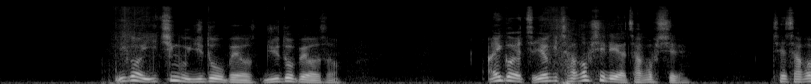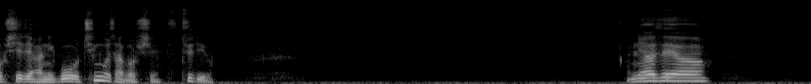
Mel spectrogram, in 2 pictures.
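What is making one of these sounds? A young man speaks calmly close to the microphone, in short bursts with pauses.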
